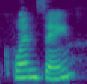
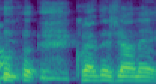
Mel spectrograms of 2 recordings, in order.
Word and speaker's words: Quvenzhané: Quvenzhané? No, No? Quvenzhané. Quvenzhané.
